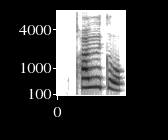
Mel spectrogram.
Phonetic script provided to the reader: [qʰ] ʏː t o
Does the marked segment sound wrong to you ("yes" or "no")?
no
